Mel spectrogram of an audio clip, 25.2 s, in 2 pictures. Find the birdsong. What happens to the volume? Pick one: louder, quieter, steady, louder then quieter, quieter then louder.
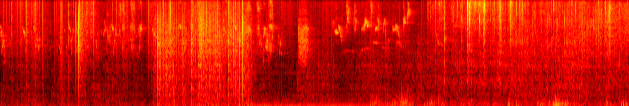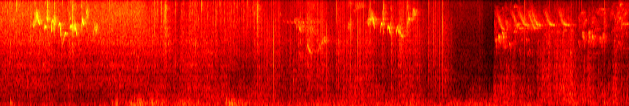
louder then quieter.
